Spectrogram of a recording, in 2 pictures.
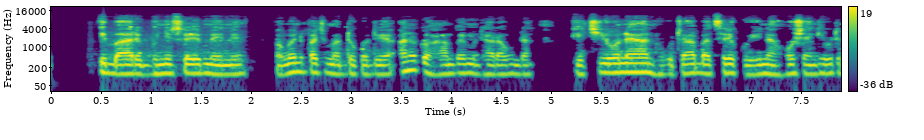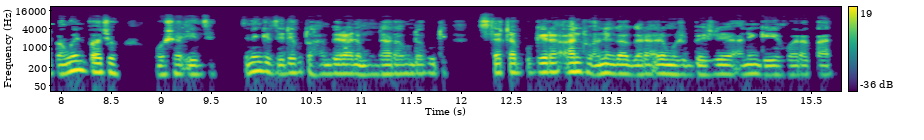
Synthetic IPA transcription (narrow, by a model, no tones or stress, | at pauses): iɓaɾibʱuɲiso̞jeme̞ne̞ | pamwenipat͡ʃomadʱo̞ko̞dʱejaʔano̞to̞ɦambemundʱaɾaunda | et͡ʃio̞neantʰukutiaɓat͡sire̞kuɦinaɦo̞ʃaŋɡekutipamwenipat͡ʃo̞ | ɦo̞ʃaʔid͡zi | d͡zine̞ŋɡeziɗakuto̞ɦambiɾanemundʱaɾaundakutid͡zisatapuk̬iɾaʔantʰuane̞ŋɡeaɡʱaɾa̰ːɾimuʐibʱe̞ʒejaa̰ne̞ŋɡe̞ːrwaɾakaːri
